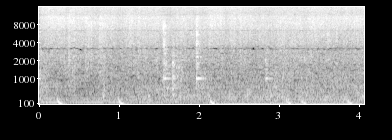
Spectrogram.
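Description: Chopped onion sizzling in hot oil in a non-stick frying pan. It is stirred with a wooden spatula that knocks and scrapes against the pan a few times.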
